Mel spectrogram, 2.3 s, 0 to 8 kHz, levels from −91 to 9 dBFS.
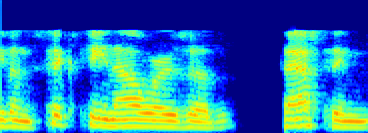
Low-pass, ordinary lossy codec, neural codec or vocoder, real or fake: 7.2 kHz; AAC, 16 kbps; none; real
